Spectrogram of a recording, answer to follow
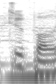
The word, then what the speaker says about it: tuple: A record also called a tuple ya. Rhymes with couple is a set of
